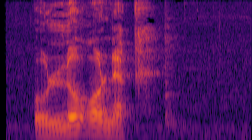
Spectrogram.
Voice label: "Olgoonik", Iñupiaq, Wainwright; (ool-rgoo-nikh); Olgoonik Corp. Inc.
